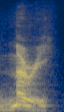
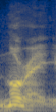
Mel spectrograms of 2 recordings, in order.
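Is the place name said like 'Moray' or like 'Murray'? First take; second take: Murray; Moray. First: The name is said like 'Murray'. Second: The name is said like 'Moray'. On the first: The speaker calls it right. "They pronounce it Murray" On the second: The speaker calls it wrong. "I was pronouncing it Moray because that sounds kind of cool"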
